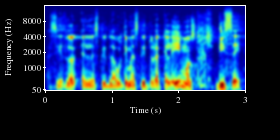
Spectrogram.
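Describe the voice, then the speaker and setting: A man's voice: mid-range voice, brisk, fairly bright tone. A man, a pastor preaching a sermon who keeps asking the congregation questions. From Mexico. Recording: long hall reverb.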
